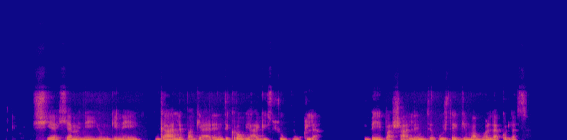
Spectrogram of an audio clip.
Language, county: Lithuanian, Klaipėda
